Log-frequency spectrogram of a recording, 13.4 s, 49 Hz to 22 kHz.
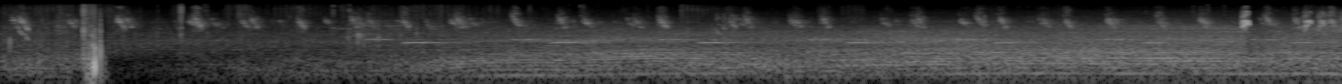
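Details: Eurasian tree sparrows with chicks, recorded 13 May 2018; bright, short chirps repeated irregularly through the clip, set against a low steady hum and faint sustained tones.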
